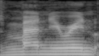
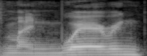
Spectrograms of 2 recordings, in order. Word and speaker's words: Manwaring: His assistants are Lee Betts and James Manwaring, or James Manwaring, depending on your pronunciation in it and if you're a Dad's Army fan or not.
